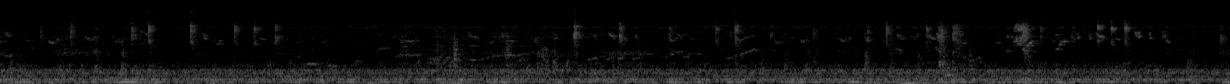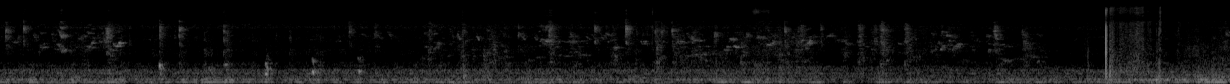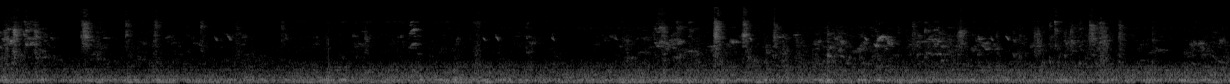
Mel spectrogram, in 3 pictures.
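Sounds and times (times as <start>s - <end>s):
chick peeping: 0.0s - 36.9s.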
